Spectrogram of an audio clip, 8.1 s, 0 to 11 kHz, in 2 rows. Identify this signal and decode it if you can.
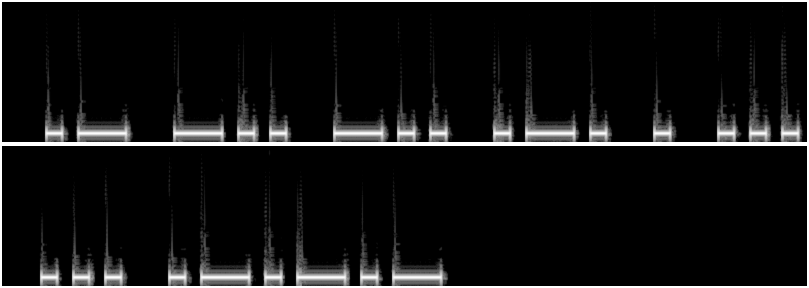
Morse code, heard as a keyed tone, about 16 wpm, 700 Hz. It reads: ADDRESS.
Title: Sentences from Top 1000 Words - Review Part 6 - 15wpm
